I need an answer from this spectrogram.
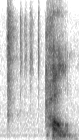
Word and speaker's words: column: issue with this word column column is spelled MN and the N is silent so I was taught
